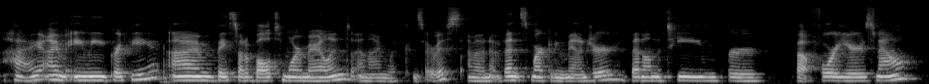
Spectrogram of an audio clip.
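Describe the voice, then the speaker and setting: A woman's voice: fairly low pitch, steady tone, normal speed, few pauses, darkish tone, lo-fi sound. A woman, an events marketing manager, introducing herself on a webinar in a plain, matter-of-fact way. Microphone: video call.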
